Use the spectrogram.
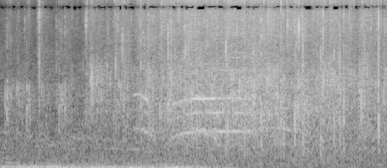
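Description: Audience applause at a speech in Johor, a dense wash of clapping mixed with crowd murmur and some low rumble, fairly close and loud, tapering slightly toward the end.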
